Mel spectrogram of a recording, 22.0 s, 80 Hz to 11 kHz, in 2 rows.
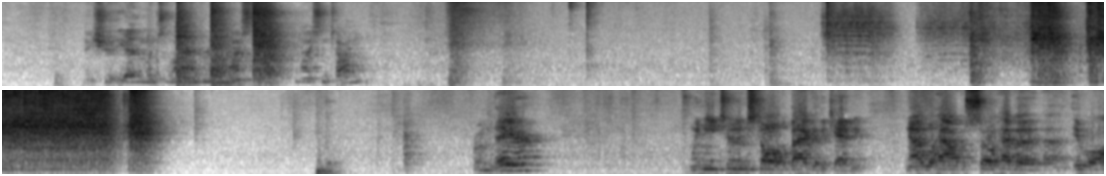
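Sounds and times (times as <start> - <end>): thump: 4.4 - 5.2
cordless drill driving screw: 8.2 - 12.6.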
